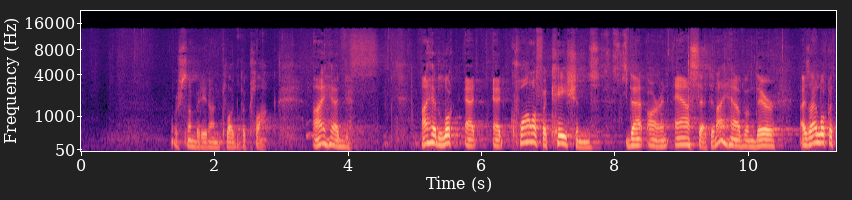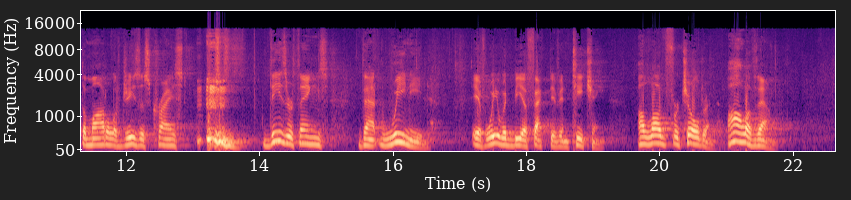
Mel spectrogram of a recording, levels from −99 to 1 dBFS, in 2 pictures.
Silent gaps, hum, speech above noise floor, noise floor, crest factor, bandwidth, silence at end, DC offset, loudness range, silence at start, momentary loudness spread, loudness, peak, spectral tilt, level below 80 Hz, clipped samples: none; none; 40 dB; -55 dBFS; 16 dB; 14 kHz; 0.8 s; under 0.1%; 10 LU; 1.4 s; 16 LU; -15 LUFS; 0 dBFS; -6 dB/octave; -56 dBFS; under 0.1%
